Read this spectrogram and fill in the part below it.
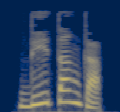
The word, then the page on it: ditangkap: Indonesian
